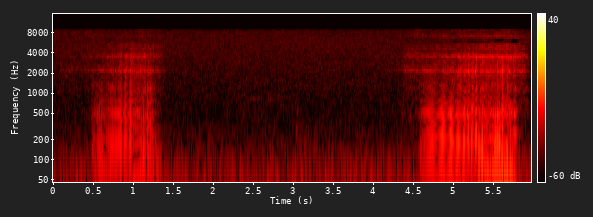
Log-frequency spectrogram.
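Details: Snoring recorded during sleep with the SnoreLab app: two low, rough, fluttering snores on inspiration separated by quiet breathing in a quiet room; snoring.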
